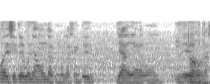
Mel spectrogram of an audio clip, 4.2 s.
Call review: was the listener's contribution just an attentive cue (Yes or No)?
No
